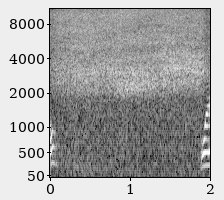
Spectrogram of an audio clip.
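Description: Marinated skirt steak sizzling steadily on a hot indoor electric grill plate at medium heat, the sizzle of raw beef just laid onto the grill.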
